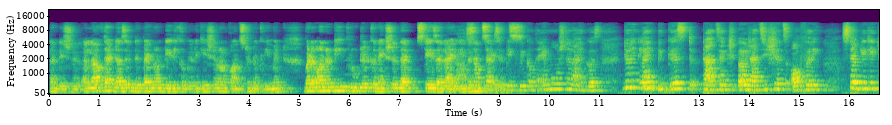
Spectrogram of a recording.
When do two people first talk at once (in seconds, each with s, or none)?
8.0 s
